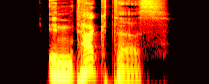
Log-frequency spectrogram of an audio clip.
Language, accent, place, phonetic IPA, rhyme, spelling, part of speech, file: German, Germany, Berlin, [ɪnˈtaktəs], -aktəs, intaktes, adjective, De-intaktes.ogg
- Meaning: strong/mixed nominative/accusative neuter singular of intakt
